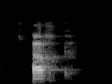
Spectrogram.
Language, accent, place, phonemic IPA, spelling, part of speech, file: French, France, Lyon, /aʁp/, harpe, noun / verb, LL-Q150 (fra)-harpe.wav
- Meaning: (noun) 1. A triangular musical instrument played by plucking strings with the fingers; a harp 2. Any member of the sea snail mollusc family Harpidae; a harp snail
